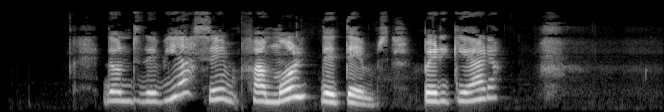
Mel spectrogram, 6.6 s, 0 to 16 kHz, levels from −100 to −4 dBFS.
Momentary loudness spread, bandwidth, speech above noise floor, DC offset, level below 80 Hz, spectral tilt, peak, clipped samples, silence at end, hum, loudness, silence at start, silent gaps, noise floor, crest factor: 19 LU; 11.5 kHz; 61 dB; under 0.1%; -84 dBFS; -3 dB/octave; -4 dBFS; under 0.1%; 1.1 s; none; -22 LUFS; 1.05 s; none; -83 dBFS; 20 dB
